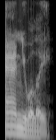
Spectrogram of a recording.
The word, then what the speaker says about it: annually: This word has four syllables and the stress is on that first syllable. The second syllable, it's like you're just saying that letter u and the third syllable has that schwa annu ali annually.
